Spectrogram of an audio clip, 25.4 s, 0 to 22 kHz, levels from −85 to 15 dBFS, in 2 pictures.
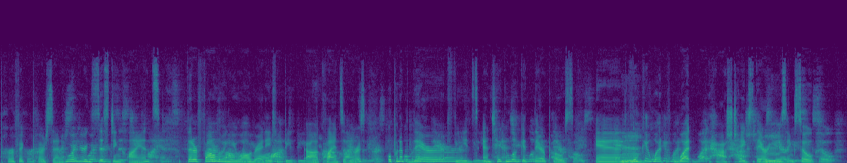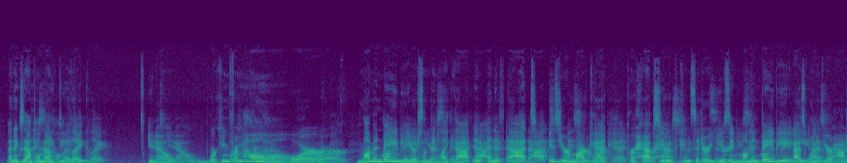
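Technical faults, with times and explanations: throughout: echo with no canceller. A copy of the speech returns roughly 0.3 s later, about 7 dB quieter. The far end's loudspeaker output reaches its microphone and nothing removes it, so the sound comes back after the network round trip.
4.05 to 4.07 s: skip ahead. Roughly a second of audio is missing, with no gap filled in, so the two sides of the jump butt together almost directly. The dropped stretch was discarded while later audio was already queued, cutting the delay by about that much.
4.29 to 5.05 s, 5.76 to 8.15 s and 8.84 to 11.46 s: jitter buffer speed-up. Playback runs at 124%, 108% and 105% speed at unchanged pitch, sounding hurried. The receiver trimmed many short pitch-period pieces to shed excess buffered delay, roughly a fifth, a fifth and 0.15 s.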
